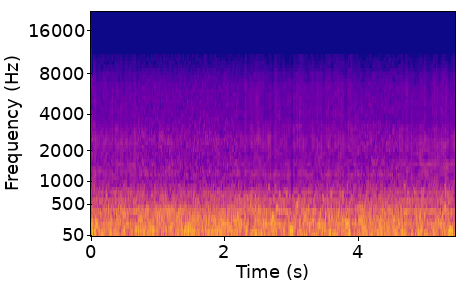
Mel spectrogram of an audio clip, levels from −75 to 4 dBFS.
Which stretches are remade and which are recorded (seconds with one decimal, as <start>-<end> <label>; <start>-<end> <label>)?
0.0-0.7 remade; 0.7-2.2 recorded; 2.2-4.0 remade; 4.0-4.6 recorded; 4.6-5.5 remade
